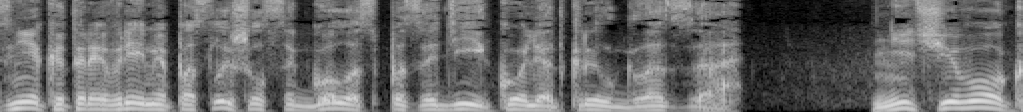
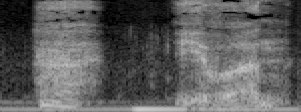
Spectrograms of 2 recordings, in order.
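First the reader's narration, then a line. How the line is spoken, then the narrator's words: Mumbling. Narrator (Russian): промямлил он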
